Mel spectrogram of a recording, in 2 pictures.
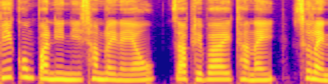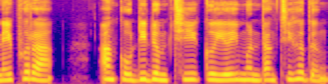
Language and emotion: Bodo, sad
